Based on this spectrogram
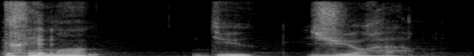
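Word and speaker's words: Crémant du Jura: Cremant du Jura.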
